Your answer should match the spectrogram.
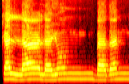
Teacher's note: نون ساکن کے بعد با آ گیا تو وہاں پہ ہم نے نون کی آواز کو میم سے بدل کر پڑھا تو اس کو ہم اقلاب کہتے ہیں.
